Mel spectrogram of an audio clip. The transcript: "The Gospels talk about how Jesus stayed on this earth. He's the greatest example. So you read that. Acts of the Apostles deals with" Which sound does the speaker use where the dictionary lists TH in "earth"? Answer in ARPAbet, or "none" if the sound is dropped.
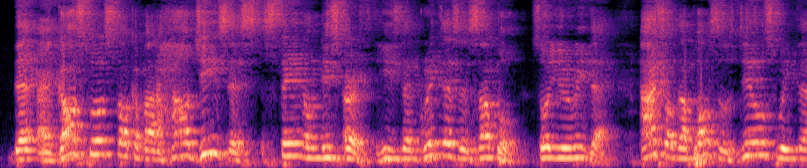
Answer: TH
